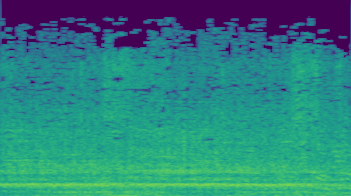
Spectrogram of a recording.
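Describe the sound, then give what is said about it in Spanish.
A dense, steady roar from a large football crowd, many voices merging into a continuous chant of Leo Messi's name, "Messi, Messi, Messi", with no breaks or quiet moments throughout. “Todo el mundo grita Messi, Messi, Messi, porque todo el barcelonismo aspira a que Leo Messi no se vaya del Barça y que continúe su carrera en el equipo blaugrana hasta que se retire.”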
